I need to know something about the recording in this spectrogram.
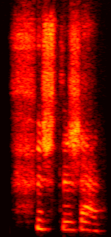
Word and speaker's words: festejar: Esta parte, em posição átona, é festejar.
